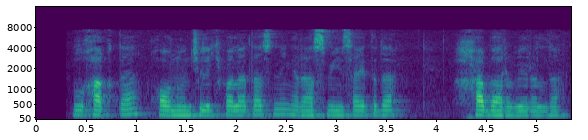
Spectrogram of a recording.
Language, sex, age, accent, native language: Uzbek, male, 19-29, Namangan, Uzbek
